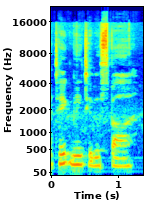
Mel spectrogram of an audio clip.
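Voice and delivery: ordinary talk, nothing marked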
